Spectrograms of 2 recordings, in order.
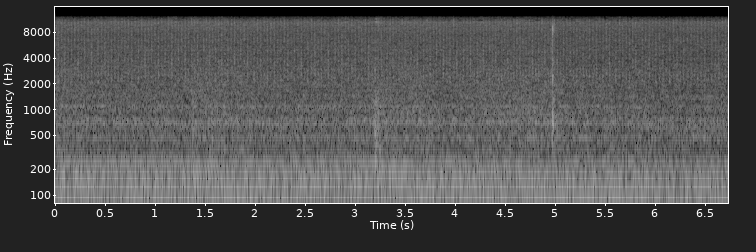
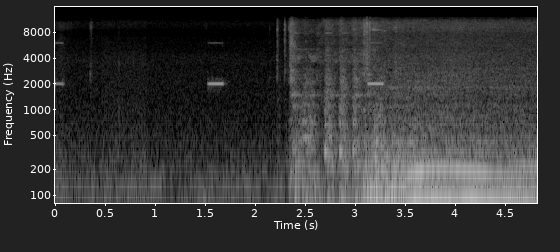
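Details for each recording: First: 2008 Nissan Rogue with P0300 misfire code and engine rattle, idling with the cylinder 2 ignition coil unplugged: uneven, rattly idle with faint irregular knock that got worse, part of locating the misfiring cylinder. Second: 2008 Nissan Rogue with P0300 misfire, after replacing ignition coils and spark plugs: cranks, catches quickly and settles into a steady, even idle with no stumble or shake; service engine soon light still on; normal start and idle.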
